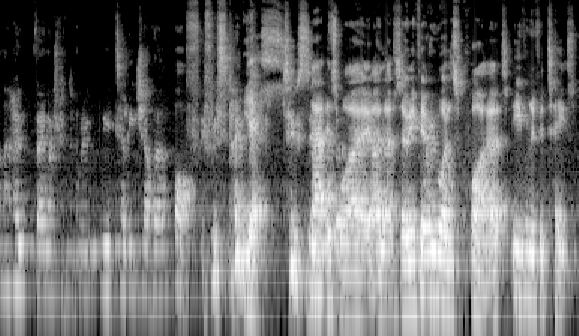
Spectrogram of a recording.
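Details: Adult speaker; typical speech.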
